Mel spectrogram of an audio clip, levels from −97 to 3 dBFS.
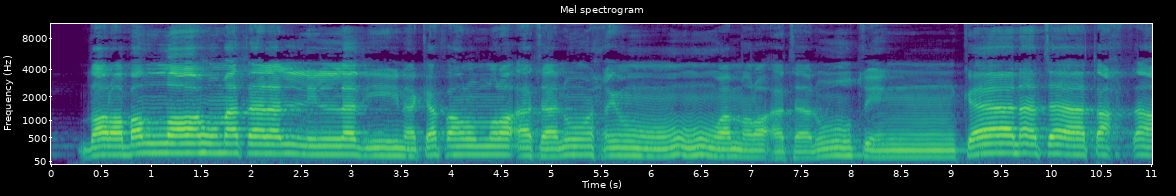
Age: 50-69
